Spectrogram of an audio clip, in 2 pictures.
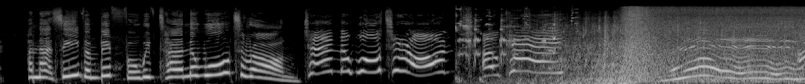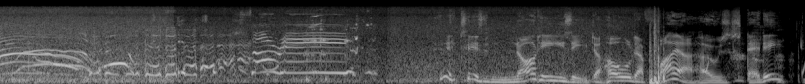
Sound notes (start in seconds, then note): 4.5 wheel squeaking; 6.6 children laughing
